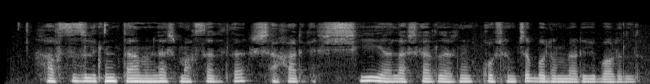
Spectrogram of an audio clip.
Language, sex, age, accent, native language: Uzbek, male, 19-29, Namangan, Uzbek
